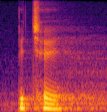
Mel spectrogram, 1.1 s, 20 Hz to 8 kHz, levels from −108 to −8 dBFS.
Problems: none marked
